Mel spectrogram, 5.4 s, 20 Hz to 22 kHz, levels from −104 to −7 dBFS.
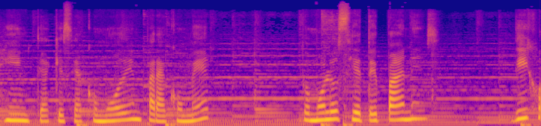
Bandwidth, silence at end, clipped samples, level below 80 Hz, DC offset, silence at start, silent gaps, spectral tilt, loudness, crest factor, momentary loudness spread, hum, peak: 19.5 kHz; 0 s; under 0.1%; -46 dBFS; under 0.1%; 0 s; none; -6.5 dB/octave; -27 LUFS; 18 dB; 19 LU; none; -10 dBFS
